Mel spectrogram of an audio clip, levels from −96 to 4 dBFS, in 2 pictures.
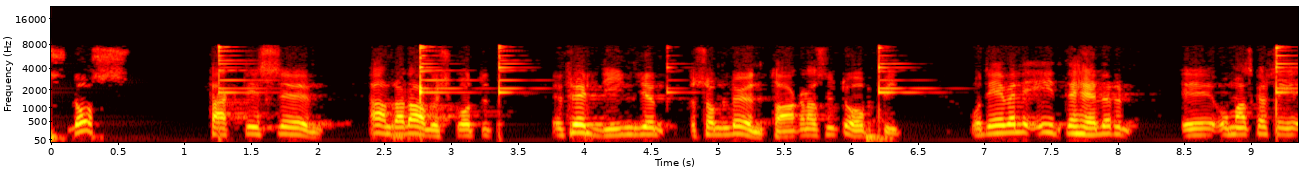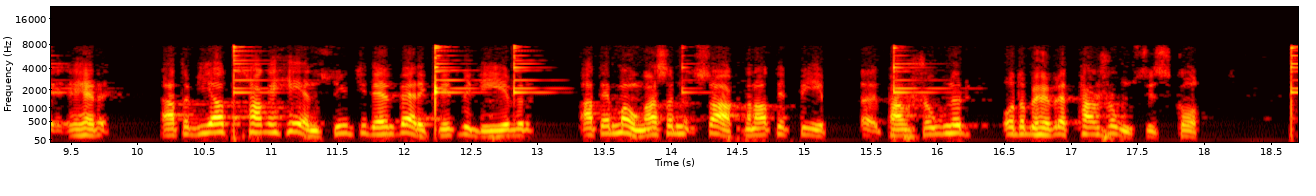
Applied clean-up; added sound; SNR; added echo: classical method spectral subtraction.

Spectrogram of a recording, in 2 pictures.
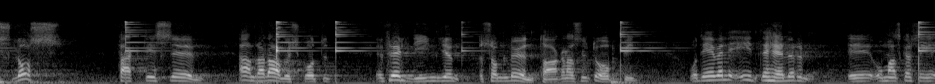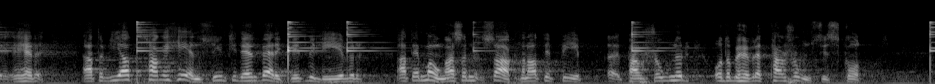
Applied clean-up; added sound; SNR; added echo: none; Tap; 10 dB; none.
